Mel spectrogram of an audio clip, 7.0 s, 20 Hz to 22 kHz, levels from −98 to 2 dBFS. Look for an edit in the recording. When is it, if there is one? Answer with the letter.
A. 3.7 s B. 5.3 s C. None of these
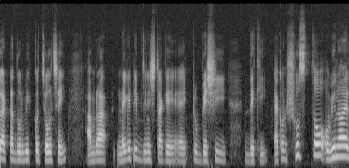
B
